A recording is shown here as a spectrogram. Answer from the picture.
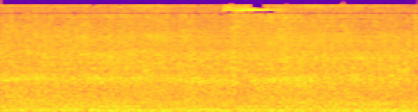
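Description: Loaded ethanol tank cars of a freight train rolling past close by: a steady, loud rumble of steel wheels on the rails.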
